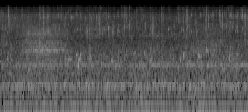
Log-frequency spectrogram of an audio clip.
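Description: Rinse water from a Maytag wringer washer pouring back into its tub, a steady continuous splashing gush at close range with no talk.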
